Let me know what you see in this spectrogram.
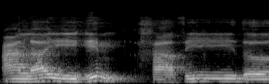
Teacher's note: Mim sukun bertemu dengan huruf ha. Bacaan izhar syafawi dibaca jelas. Fa kasrah ya sukun mad thobi'i panjang dua harakat.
